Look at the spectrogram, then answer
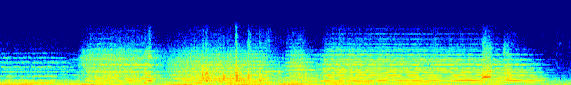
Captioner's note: Tumak shouts in caveman language; triumphant music; spears clatter; Tumak shouts in caveman language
